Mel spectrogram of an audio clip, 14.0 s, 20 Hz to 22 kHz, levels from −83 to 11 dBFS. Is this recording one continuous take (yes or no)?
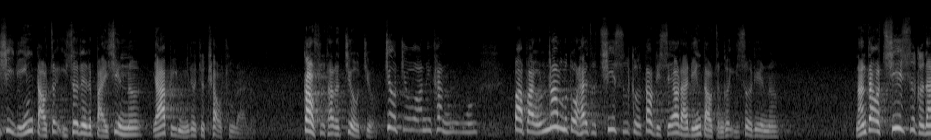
yes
